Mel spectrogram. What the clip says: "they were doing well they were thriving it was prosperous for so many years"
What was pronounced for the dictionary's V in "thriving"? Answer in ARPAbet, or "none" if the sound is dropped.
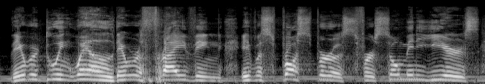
V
